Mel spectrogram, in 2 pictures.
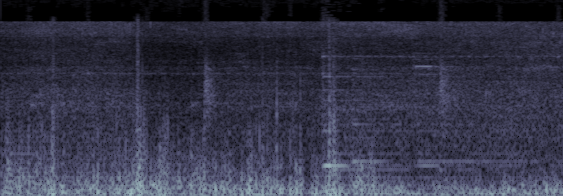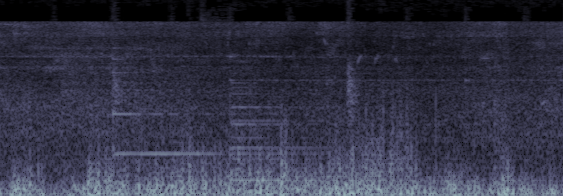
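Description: Steady rumble of town street traffic, motorbikes and cars heard from high above, with a rough buffeting that sounds like wind on the microphone. A few brief faint tones come through.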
